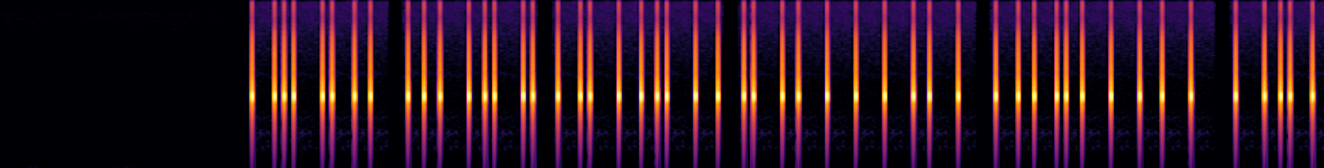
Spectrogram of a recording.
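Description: Keystroke click sounds of a texting-story app's on-screen keyboard as a message is typed, one short pitched tick per key. The clicks start about two seconds in and run at several a second, unevenly spaced like typing.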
